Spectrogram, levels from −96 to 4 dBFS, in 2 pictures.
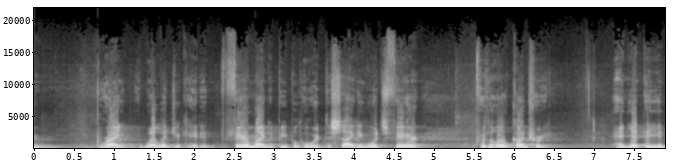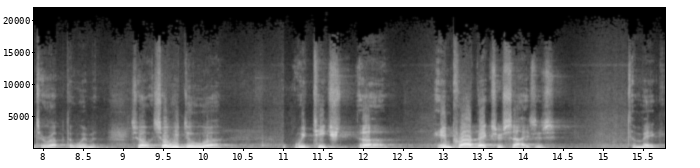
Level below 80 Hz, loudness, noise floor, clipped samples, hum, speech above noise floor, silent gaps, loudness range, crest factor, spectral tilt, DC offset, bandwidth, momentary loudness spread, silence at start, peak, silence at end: -56 dBFS; -14 LUFS; -38 dBFS; under 0.1%; none; 25 dB; none; 2 LU; 12 dB; -5.5 dB/octave; under 0.1%; 19 kHz; 22 LU; 0 s; -2 dBFS; 0 s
